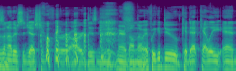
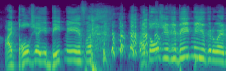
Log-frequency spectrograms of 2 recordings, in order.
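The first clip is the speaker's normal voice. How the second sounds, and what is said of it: Put-on Irish accent. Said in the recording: “For some reason that's my Irish accent”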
